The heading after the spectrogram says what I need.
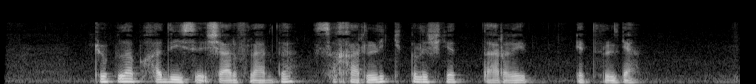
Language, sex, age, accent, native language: Uzbek, male, 18-24, Toshkent shahri, Uzbek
